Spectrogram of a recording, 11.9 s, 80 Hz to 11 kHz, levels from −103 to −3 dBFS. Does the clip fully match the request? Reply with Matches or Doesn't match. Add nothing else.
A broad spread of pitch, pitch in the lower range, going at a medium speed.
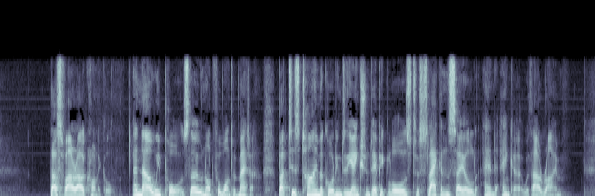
Matches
